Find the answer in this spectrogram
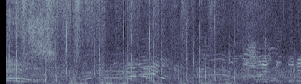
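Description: Several women footballers shouting and cheering at once, overlapping high-pitched calls that begin abruptly, the players celebrating a goal. A low rumble runs underneath.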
